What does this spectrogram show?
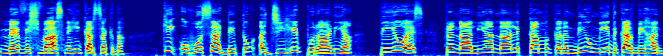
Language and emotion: Punjabi, disgusted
